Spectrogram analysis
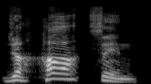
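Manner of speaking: "Johnson" split into slow, separate syllables; mock sounding out. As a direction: mockingly stretch and break up "Johnson". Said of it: "he's sounding it out".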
